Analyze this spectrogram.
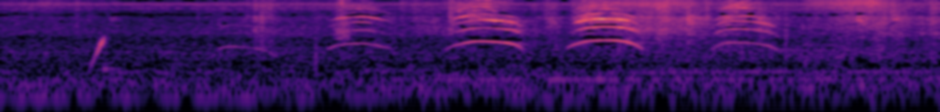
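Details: Mother cat and kittens in daytime: bright, arched mews come in quick succession, swelling louder toward the middle, each a clear rising-falling tone with strong overtones, against a soft low rumble.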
